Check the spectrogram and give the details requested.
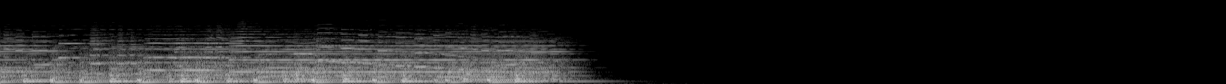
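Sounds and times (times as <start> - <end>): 
menacing fanfare: 0.0 - 6.0.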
